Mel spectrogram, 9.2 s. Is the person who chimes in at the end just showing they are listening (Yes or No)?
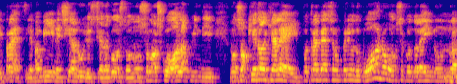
No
